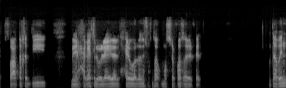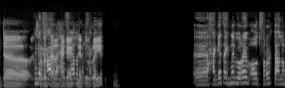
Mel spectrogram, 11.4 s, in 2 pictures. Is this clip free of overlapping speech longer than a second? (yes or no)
no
